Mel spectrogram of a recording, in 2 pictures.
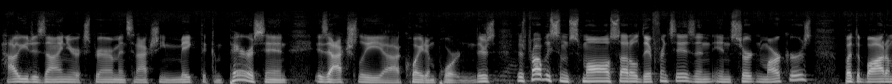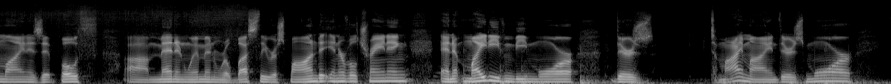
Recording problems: household noises; faint; throughout; 20 dB below the speech

